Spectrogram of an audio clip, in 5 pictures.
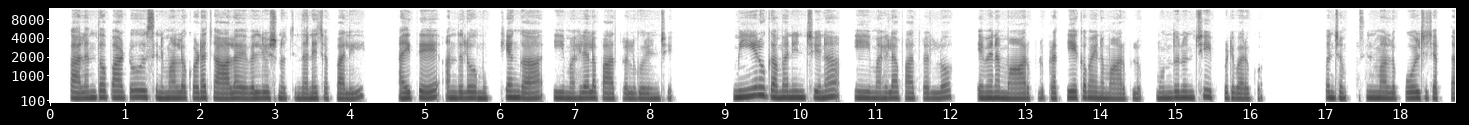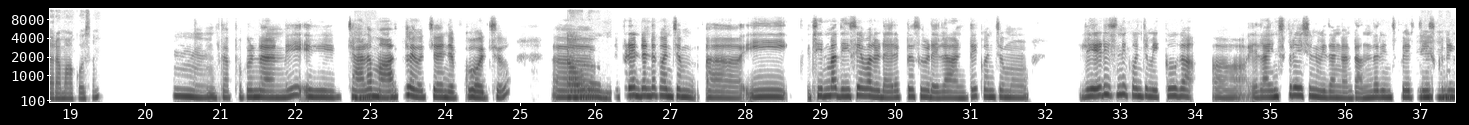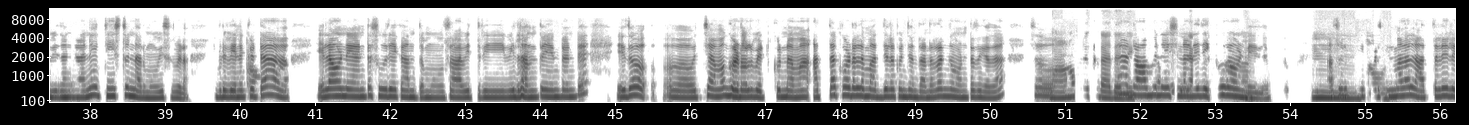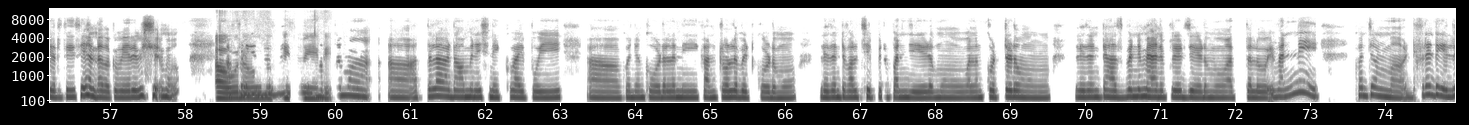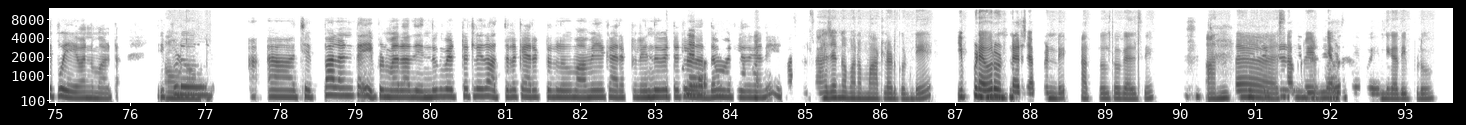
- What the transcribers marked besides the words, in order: static; in English: "ఎవల్యూషన్"; other background noise; in English: "డైరెక్టర్స్"; in English: "లేడీస్‌ని"; in English: "ఇన్స్‌పిరేషన్"; in English: "ఇన్స్‌పైర్"; in English: "మూవీస్"; distorted speech; chuckle; in English: "డామినేషన్"; laughing while speaking: "తీసేయండి. అదొక వేరే విషయము"; in English: "డామినేషన్"; in English: "కంట్రోల్‌లో"; in English: "హస్బెండ్‌ని మానిప్యులేట్"; in English: "డిఫరెంట్‌గా"; chuckle; in English: "సపరేట్"
- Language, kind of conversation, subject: Telugu, podcast, సినిమాల్లో మహిళా పాత్రలు నిజంగా మారాయని మీరు అనుకుంటున్నారా?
